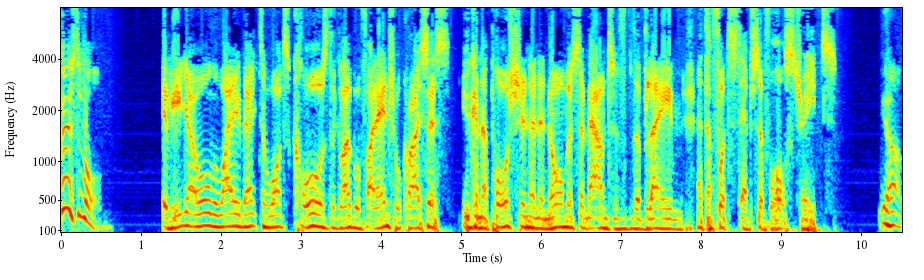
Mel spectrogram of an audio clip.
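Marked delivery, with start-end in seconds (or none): 1.2-9.7 deep, low demonic voice. Speaker discussing banking and Wall Street, in a demonic John Key impression. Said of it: "I did that in kind of a demonic voice".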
